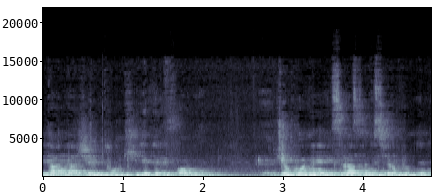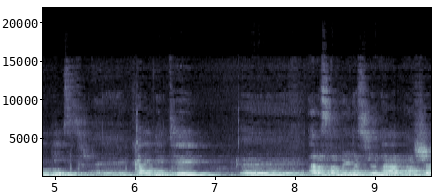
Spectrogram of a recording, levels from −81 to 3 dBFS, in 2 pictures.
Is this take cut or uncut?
uncut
